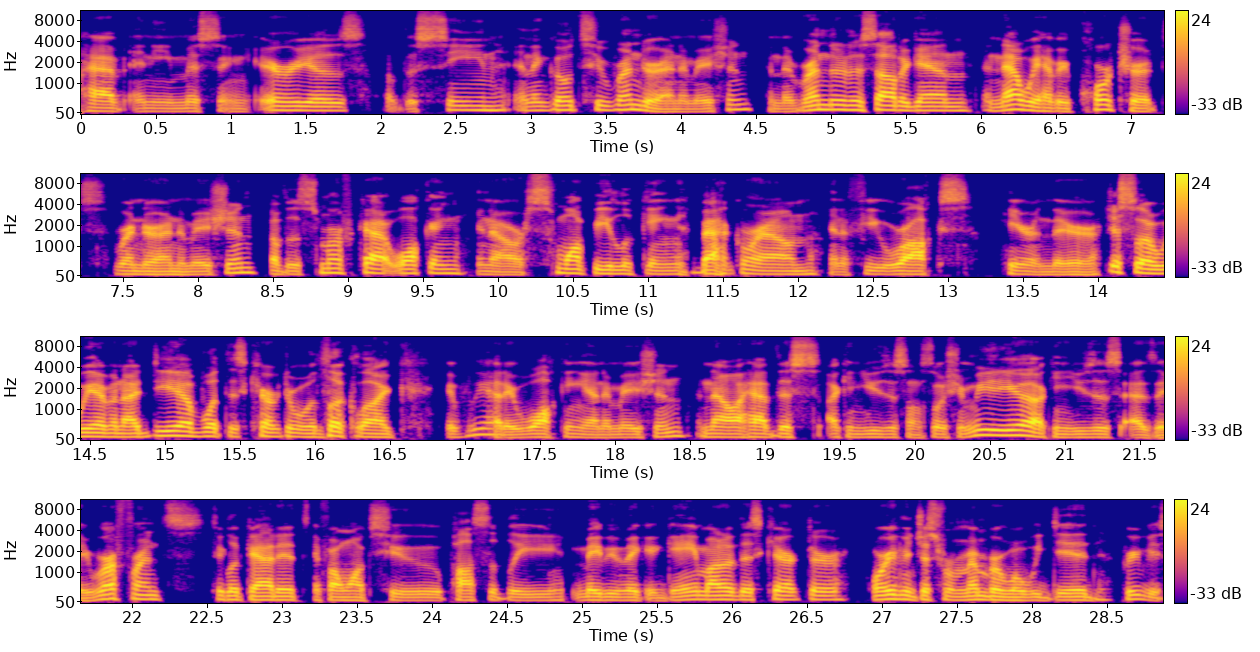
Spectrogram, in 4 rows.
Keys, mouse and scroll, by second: 0.6 click, 2.9-4.4 drag.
